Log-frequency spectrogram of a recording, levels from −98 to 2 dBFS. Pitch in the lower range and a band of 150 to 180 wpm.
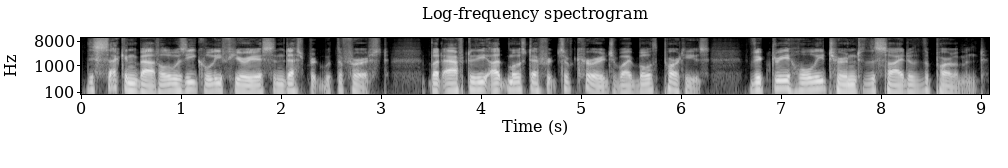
No: low, 105 Hz; average, 200 wpm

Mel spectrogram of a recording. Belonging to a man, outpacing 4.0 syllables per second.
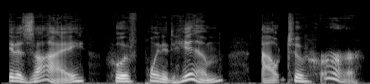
No: male; 3.9 syllables/s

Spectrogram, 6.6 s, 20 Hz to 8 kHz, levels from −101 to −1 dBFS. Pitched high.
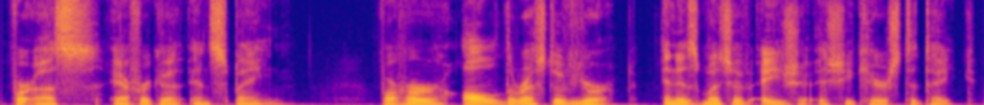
No: low, 100 Hz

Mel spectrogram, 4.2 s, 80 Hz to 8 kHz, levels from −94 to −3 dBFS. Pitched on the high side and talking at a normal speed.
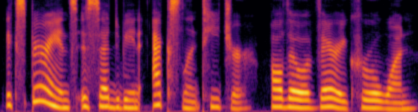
Yes: high, 215 Hz; average, 185 wpm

